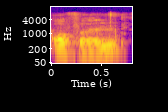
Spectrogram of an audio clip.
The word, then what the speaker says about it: often: often t가 소리 안 나기 때문에 often이라고 읽고요.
